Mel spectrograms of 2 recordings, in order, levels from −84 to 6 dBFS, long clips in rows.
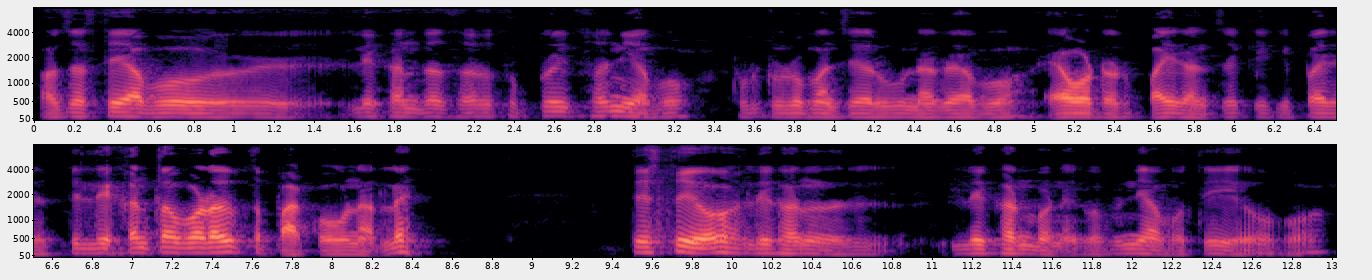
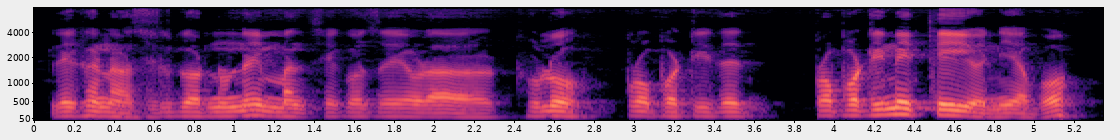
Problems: background sounds at intervals, background conversations at intervals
